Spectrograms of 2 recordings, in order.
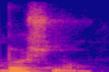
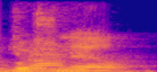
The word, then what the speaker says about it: Bushnell: It's pronounced Bushnell, not Yeah. Bushnell. No. Bushnell. You are the native, so we'll Yeah.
